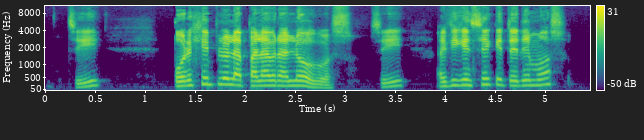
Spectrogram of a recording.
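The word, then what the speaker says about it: λόγος: Bueno, fíjense, en logos entonces tenemos 2 moras, logos. La sílaba que se acentúa es lo, entonces el acento que va a llevar va a ser ahí, agudo sobre la penúltima.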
